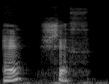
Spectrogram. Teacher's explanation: chef est prononcé avec un F, donc on a une voyelle mi-ouverte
